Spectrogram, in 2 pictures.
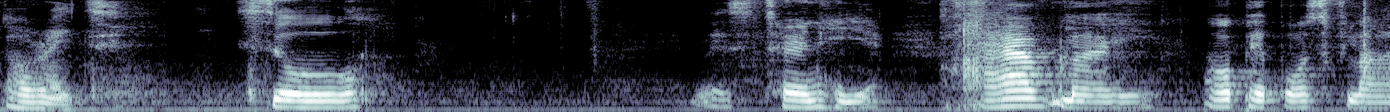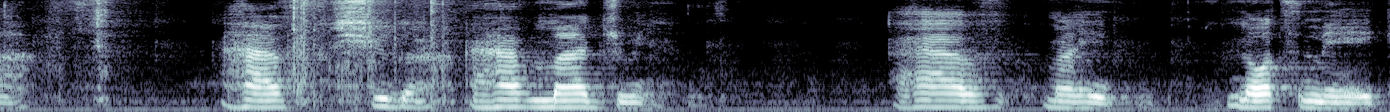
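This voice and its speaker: A woman with a Ghanaian accent demonstrating a home recipe in her kitchen, relaxed and repeating herself as she works. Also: on the low side, extremely slow, pauses often, a little hiss or hum. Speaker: home cooking vlogger. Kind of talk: casual cooking demonstration.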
